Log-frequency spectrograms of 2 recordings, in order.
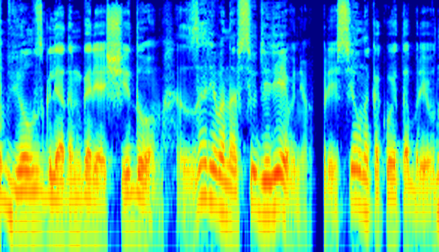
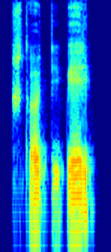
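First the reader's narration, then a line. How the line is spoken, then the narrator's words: Tired pained question. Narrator (Russian): Уставшим голосом спросил Альбинос, болезненно морщась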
